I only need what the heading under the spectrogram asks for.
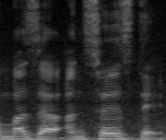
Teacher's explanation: it's either a D or an S right because there's no th sound and you just kind of try to use the closest thing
